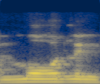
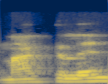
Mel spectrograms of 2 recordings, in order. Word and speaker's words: Magdalen: marlabone um there's there's in Oxford we have modeling College which looks like it's pronounced like Magdalene like Mary Magdalene um so I've just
